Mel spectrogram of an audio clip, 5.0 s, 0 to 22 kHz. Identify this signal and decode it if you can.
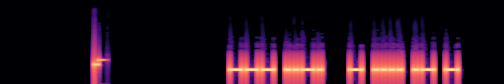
Morse code, heard as a keyed tone, about 30 wpm, 700 Hz. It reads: OF THAT
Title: Sets of 2 Words 30wpm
